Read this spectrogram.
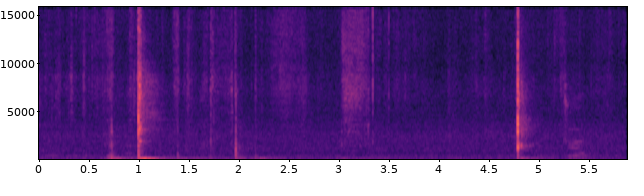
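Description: A deck of cards knocks on a tabletop.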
